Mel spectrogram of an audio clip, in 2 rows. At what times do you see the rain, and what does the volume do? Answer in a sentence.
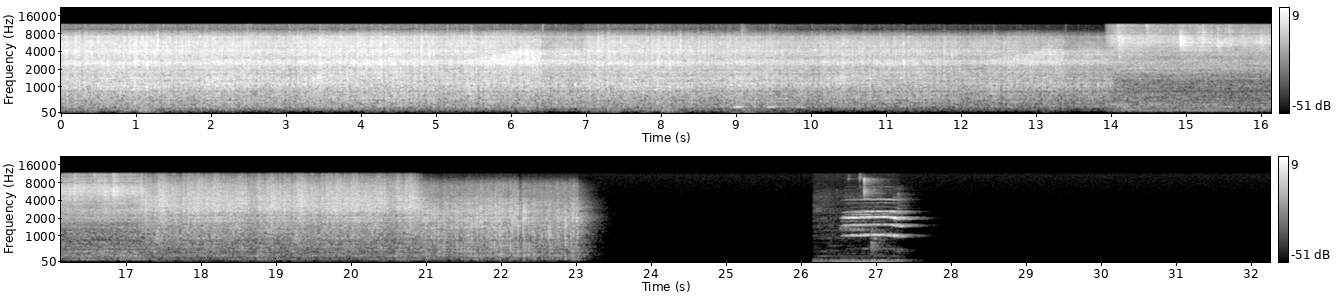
The rain can be heard from 0.0 to 23.1 s, getting quieter.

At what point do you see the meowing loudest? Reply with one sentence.
The loudest moment of the meowing is at 9 seconds.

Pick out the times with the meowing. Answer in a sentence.
The meowing can be heard from 8.8 to 9.8 s and from 26.1 to 27.4 s.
